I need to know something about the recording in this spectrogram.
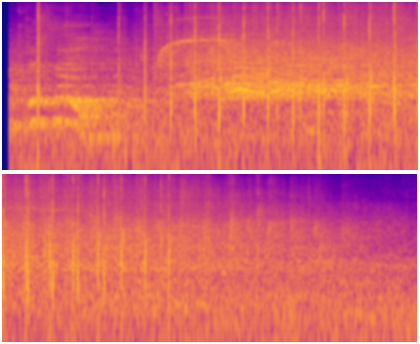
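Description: Crowd applauding and cheering in a large hall, with sharp separate claps close by and a voice and a rising whoop in the first few seconds. The clapping thins out and fades toward the end.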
